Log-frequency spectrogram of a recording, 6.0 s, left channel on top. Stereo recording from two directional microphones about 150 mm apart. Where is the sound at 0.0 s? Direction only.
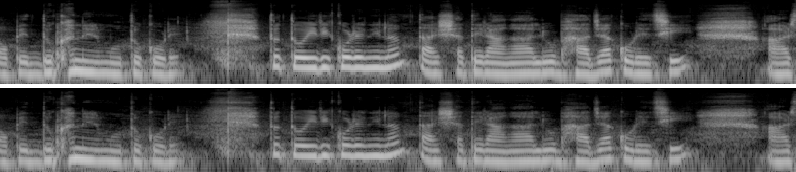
25° left (ahead or behind).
